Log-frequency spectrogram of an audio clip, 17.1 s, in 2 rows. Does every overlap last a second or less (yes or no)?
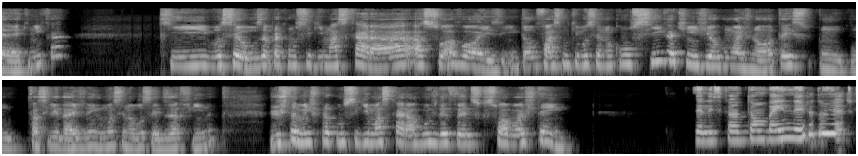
yes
